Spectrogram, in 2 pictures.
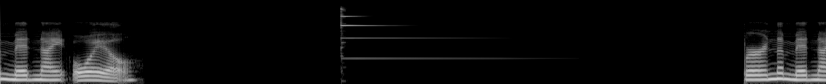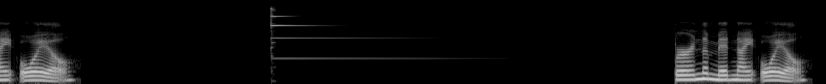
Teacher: The word midnight is stressed on the first syllable.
